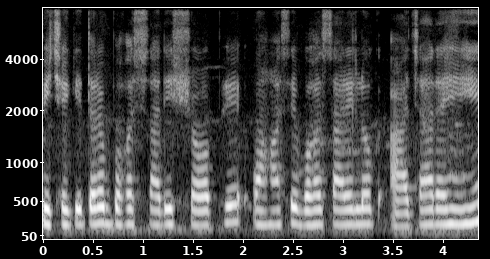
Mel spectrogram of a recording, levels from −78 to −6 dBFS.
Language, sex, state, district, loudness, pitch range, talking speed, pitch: Hindi, female, Chandigarh, Chandigarh, -16 LUFS, 190-200 Hz, 220 wpm, 195 Hz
